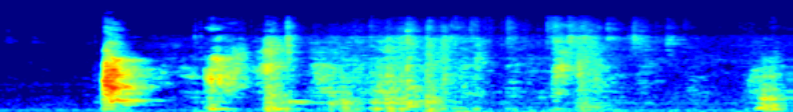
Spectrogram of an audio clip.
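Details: French Bulldog indoors, playful after a bath: one sharp bark, then a few softer yips and grumbling barks over about three seconds, with a final short bark; people laughing nearby.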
